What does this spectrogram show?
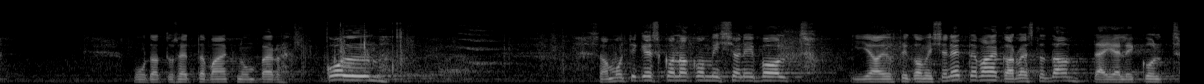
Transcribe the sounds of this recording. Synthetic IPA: muːd̪̥ɑt̪ːˑuse̞t̪ːe̞pɑne̞kːnumb̥erko̞lm | sɑmːut̪ʲːˑike̞sko̞nːɑko̞misjo̞nʲipo̞ːlt̪ˑ | jɑjuht̪iko̞misjonʲie̞t̪ːe̞pɑne̞kːˑɑrve̞st̪ɑd̪̥ɑt̪æje̞likːˑult̪ˑ

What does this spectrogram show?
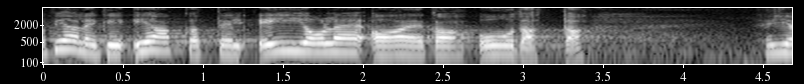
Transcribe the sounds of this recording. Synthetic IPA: peɑlekiʔeɑkːˑɑt̪ːe̞le̞jo̞leʔɑeɡ̥ɑo̞ːd̪̥ɑt̪ːˑɑ | j

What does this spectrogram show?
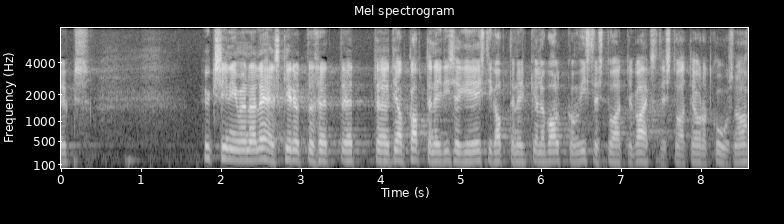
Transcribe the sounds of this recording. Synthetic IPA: yks | yksinimene̞le̞ɦe̞skirjut̪ːˑɑse̞t̪ːˑe̞t̪t̪eɑb̥̚kɑp̚t̪ːˑene̞jd̪ise̞ɡieːsʲt̪ikɑp̚t̪ene̞jd̪̥̚ke̞lːepɑlkːˑo̞nviːst̪e̞jst̪ːuɦɑt̪ːˑjɑkɑɦe̞ksɑ̥d̪e̞jst̪ːuɦɑt̪ːˑe̞wɾo̞t̪̚kuːsno̞

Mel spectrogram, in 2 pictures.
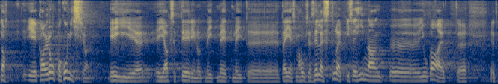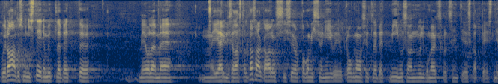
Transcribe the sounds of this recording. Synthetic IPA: no̞hkɑe̞wɾo̞ːpːˑɑko̞misːio̞n | e̞j | e̞jɑkse̞p̚t̪e̞ːɾinud̪̥ne̞jd̪̥me̞ːt̪me̞jd̪̥t̪ːæjːe̞smɑɦusjɑse̞lːe̞st̪ːule̞b̥̚kise̞ːhinːɑŋɡ | jukɑːe̞t̪ː | ḛt̪kujɾɑɦɑnd̪usminist̪e̞ːɾjumyt̪ˑle̞be̞t̪ː | me̞o̞le̞me̞ | jærɡ̥mise̞lɑːst̪ɑlt̪ɑsɑkɑːlusːisewɾoːpːɑko̞misːio̞nʲḭpro̞ɡno̞ːsyt̪ˑle̞b̥e̞t̪ːˑmiːnuso̞nːnulʲko̞mːɑøkspro̞̰t̪se̞nʲt̪ʲːˑiḛskɑ̰pːˑe̞̰ːsnḭet̪

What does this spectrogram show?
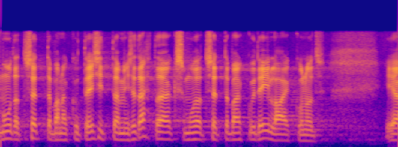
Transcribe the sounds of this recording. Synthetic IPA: muːd̪ɑt̪ːˑu̥se̞t̪ːe̞pɑne̞kːut̪ːeesʲit̪ːˑɑmis̬e̞t̪æht̪ɑjɑksmuːd̪̥ɑt̪ːˑu̥se̞t̪ːe̞pɑne̞kːujd̪e̞jlɑekːˑunud̪̥ | jɑ̰

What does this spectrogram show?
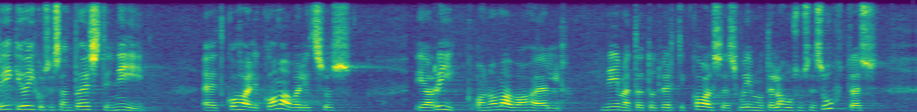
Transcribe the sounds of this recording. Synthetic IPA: ɾiːɡ̥iɤjɡ̥use̞so̞nt̪ɤ̞e̞st̪iniː | e̞t̪ko̞ɦɑlʲikːˑo̞mɑvɑlʲit̪sus | jɑɾiːkːˑo̞no̞mɑvɑɦe̞l | nimet̪ːˑɑt̪ːˑud̪̥ve̞rt̪ikːˑɑːlse̞svɤjmud̪̥e̞lɑɦususe̞suht̪e̞s

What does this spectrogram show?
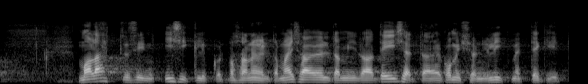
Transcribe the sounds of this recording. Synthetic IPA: mɑlæht̪usinisikˑlikːult̪mɑsɑːnø̞ːld̪̥ɑmɑjsɑø̞ːld̪̥ɑmid̪̥ɑt̪e̞jse̞d̪̥ko̞misːio̞nʲiliːkme̞t̪̚tːe̞ɡ̥id̪̥

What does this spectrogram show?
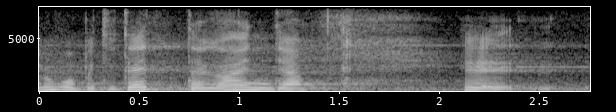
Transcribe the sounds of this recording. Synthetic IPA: luɡ̥upit̪ːit̪e̞t̪ːeɡɑnʲd̪̥ʲjɑ

